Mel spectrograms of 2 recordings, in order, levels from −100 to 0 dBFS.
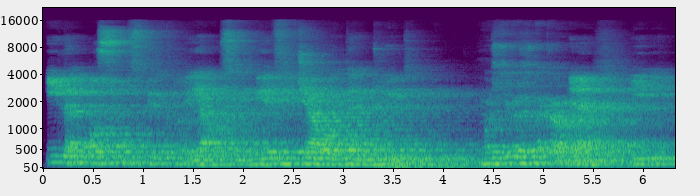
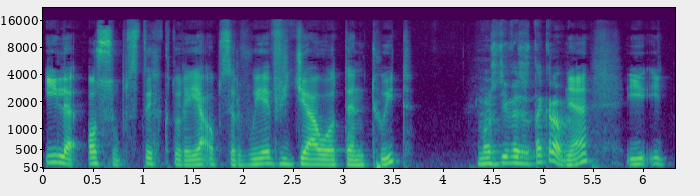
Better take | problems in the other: second | off-mic speech; far // room echo; strong; dies away in 3 s

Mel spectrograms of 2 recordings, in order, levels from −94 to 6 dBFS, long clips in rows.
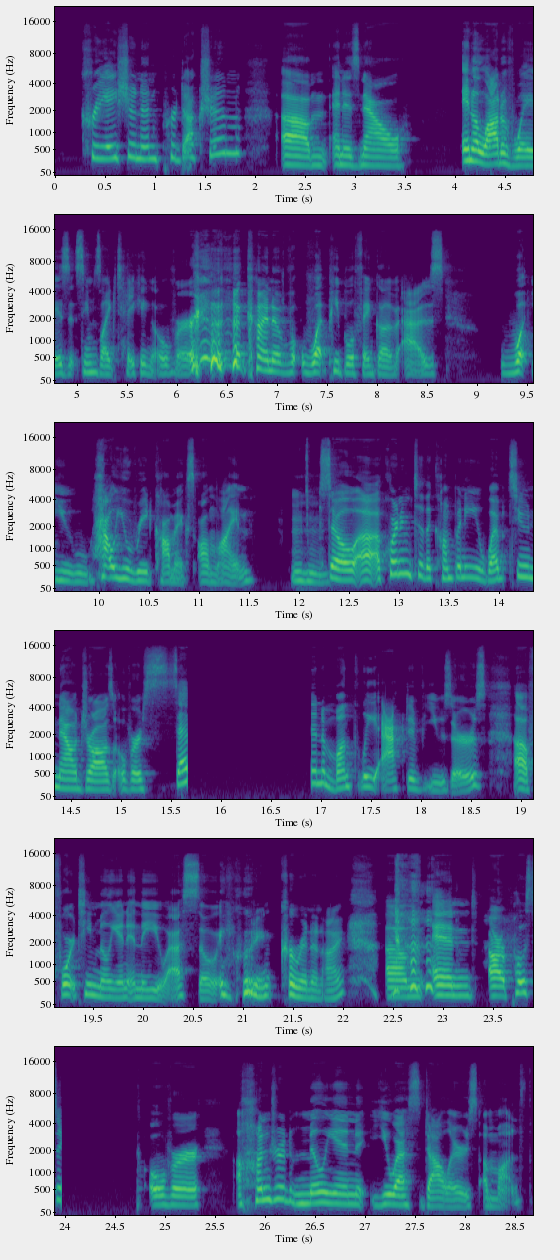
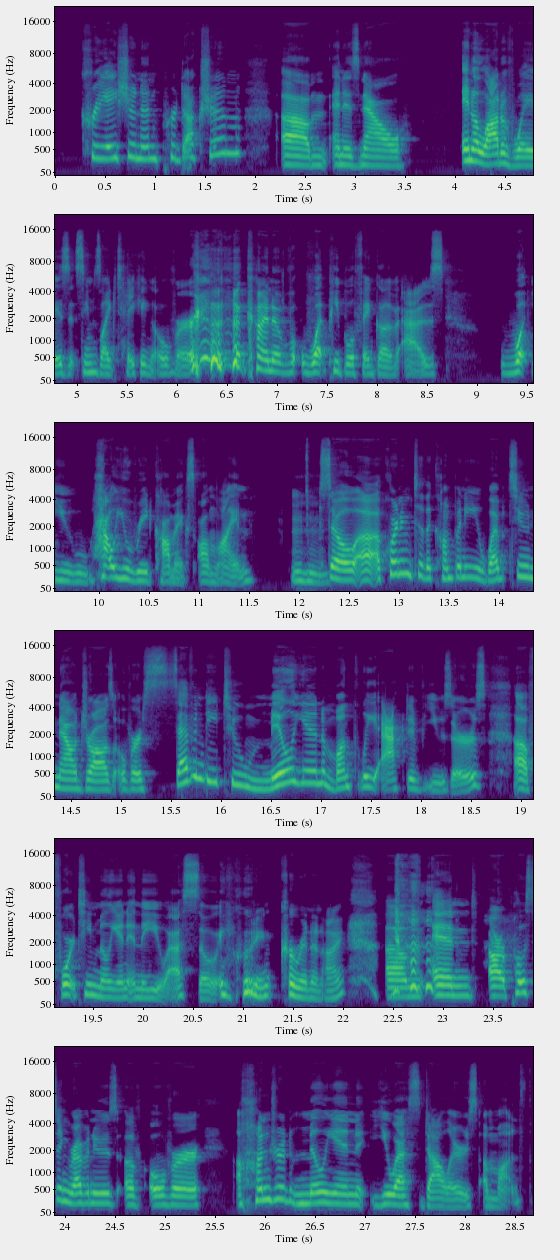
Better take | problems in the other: second | audio cutting out; at 16 s for 1 s and at 24 s for 1 s

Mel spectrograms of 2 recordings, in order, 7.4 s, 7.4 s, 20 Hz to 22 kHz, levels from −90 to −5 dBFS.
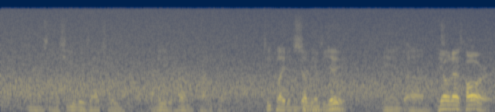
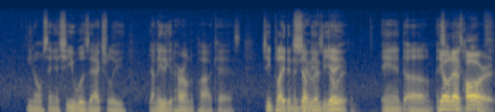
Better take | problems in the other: second | hiss; loud; throughout; 1 dB below the speech; faint in the second

